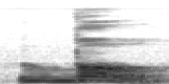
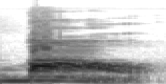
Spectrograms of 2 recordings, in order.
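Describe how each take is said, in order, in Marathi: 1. स्वर 'oh' सारखा वाटतो. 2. स्वर 'ow' सारखा वाटतो. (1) "त्याचा प्रनाउन्सिएशन काय आहे? बो" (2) "पण दॅट इज बाव"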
